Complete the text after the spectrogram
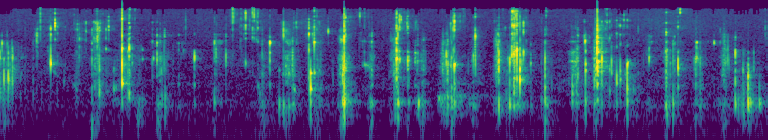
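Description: Honeycomb crunches and squelches close up as it is chewed.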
